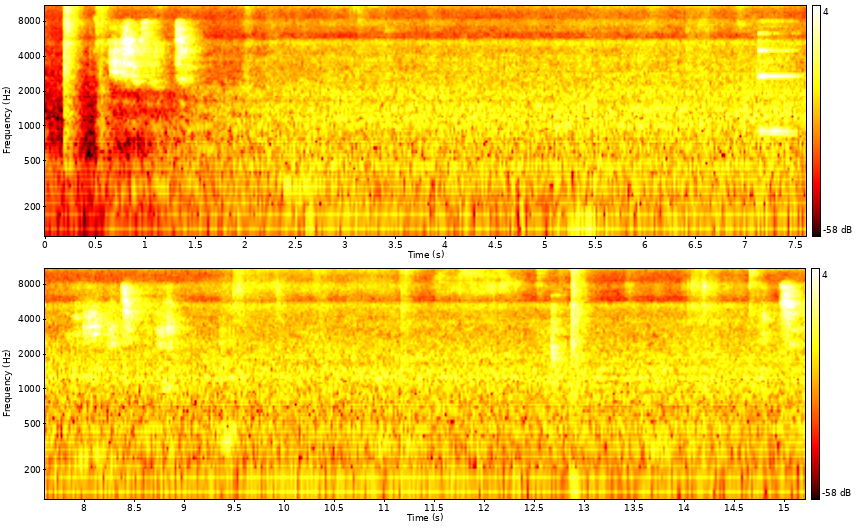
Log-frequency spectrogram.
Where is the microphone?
in an elevator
